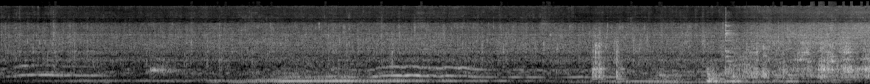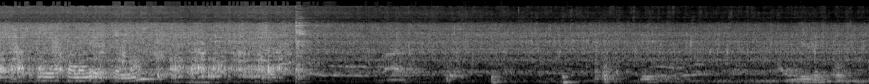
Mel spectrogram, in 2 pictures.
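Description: Tomatoes fry with a steady sizzle in a pan for veg biryani, with scraping stirs that grow busier and louder partway through, then ease back to a constant hiss; a voice murmurs faintly in the background.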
